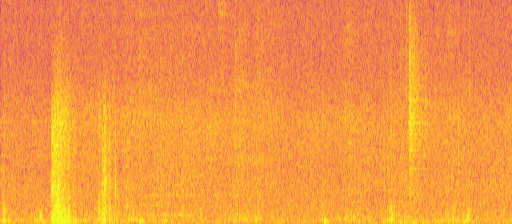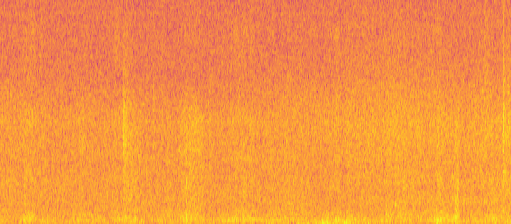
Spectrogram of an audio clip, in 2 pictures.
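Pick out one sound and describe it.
Soft knocks and clinks sound now and then in a quiet, echoing room.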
